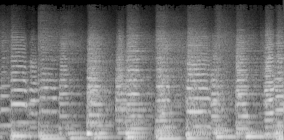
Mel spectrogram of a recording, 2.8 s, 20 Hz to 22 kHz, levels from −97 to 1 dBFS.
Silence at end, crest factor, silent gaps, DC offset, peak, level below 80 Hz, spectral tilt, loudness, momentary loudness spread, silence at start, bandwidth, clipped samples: 0 s; 16 dB; none; under 0.1%; -2 dBFS; -30 dBFS; -4.5 dB/octave; -17 LUFS; 4 LU; 0 s; 18 kHz; under 0.1%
